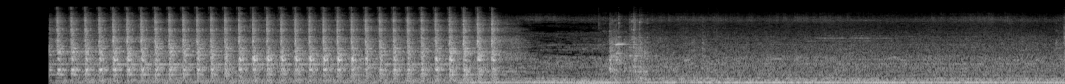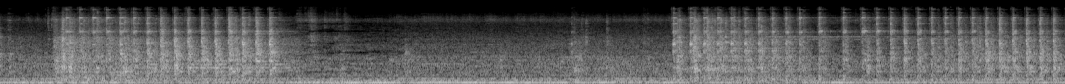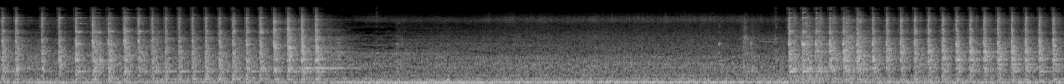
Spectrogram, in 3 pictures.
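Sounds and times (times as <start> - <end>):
hydraulic breaker hammer pounding: 0.5 - 5.3, 11.2 - 13.7, 17.3 - 24.9, 28.8 - 31.9
diesel engine running: 4.9 - 19.3, 22.5 - 30.6.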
